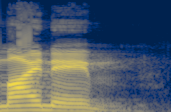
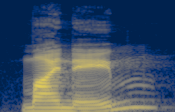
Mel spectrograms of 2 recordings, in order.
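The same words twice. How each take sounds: First: It is said after a hum, resonant and forward. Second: It is said without a hum, plainer and less resonant.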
